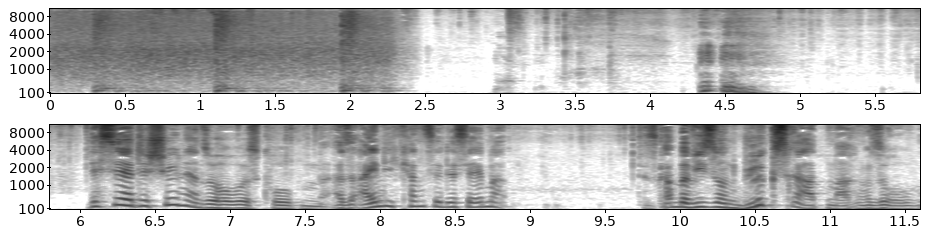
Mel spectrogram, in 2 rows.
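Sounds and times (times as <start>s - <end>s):
applause: 0.0s - 2.5s
speech: 4.4s - 4.8s, 6.1s - 9.0s, 9.8s - 11.5s.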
